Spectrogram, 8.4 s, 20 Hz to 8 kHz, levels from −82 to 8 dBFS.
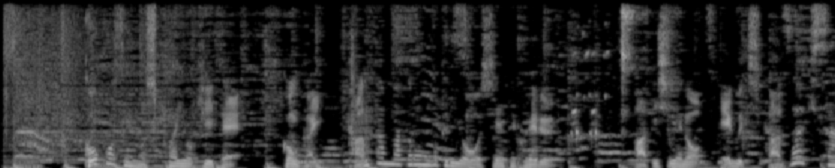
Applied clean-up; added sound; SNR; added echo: classical method Wiener filter.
